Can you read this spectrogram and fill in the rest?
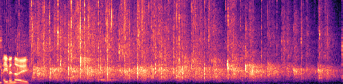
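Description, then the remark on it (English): Sustained applause from a large crowd for two people called forward, dense and steady for several seconds after a brief voice at the start, fading slightly toward the end. “Give them, these guys, a round of applause.”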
